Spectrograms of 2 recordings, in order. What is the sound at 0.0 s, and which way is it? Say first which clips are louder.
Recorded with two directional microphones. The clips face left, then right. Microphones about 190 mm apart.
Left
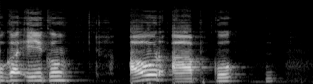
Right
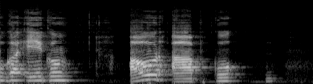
Speech: left 6 dB; 35° left (ahead or behind).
